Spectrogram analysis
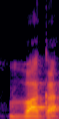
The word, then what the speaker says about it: vaca: in your book, and the words with V you will see that there is more vibration in the vocal cords and for example we would say "vaca" (cow).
